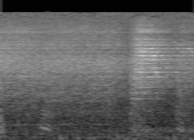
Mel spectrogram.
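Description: Steady background hiss of hangar room noise, with a short louder rush of noise near the end.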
